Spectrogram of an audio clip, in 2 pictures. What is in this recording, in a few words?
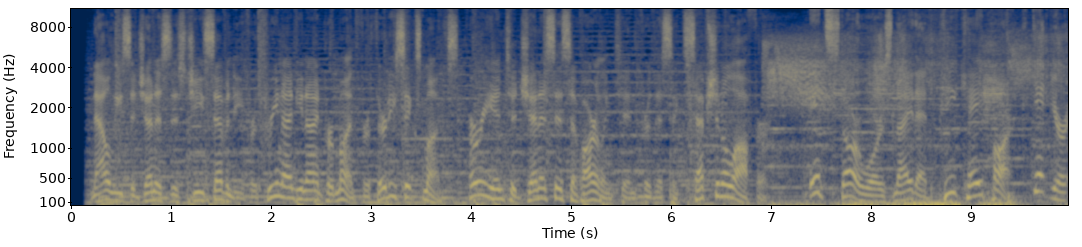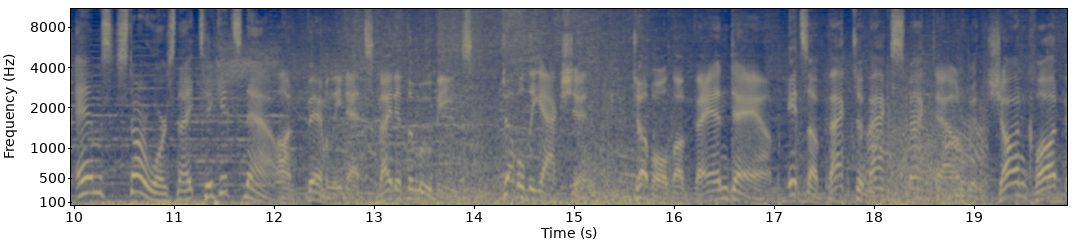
Commercial Voice Over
